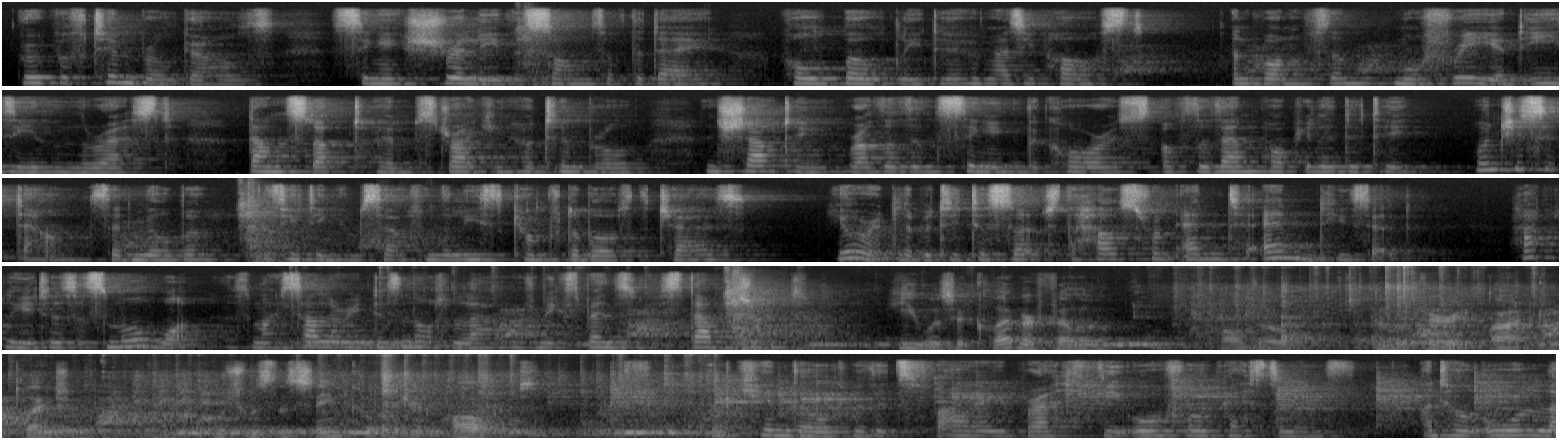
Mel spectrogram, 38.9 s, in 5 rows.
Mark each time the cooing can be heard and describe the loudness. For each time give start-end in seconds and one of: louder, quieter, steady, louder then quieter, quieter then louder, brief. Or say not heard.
24.7-34.8 louder.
